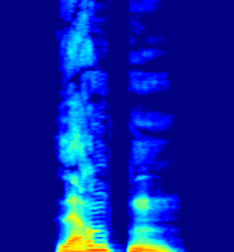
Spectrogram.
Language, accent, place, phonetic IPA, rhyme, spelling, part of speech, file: German, Germany, Berlin, [ˈlɛʁmtn̩], -ɛʁmtn̩, lärmten, verb, De-lärmten.ogg
- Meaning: inflection of lärmen: 1. first/third-person plural preterite 2. first/third-person plural subjunctive II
